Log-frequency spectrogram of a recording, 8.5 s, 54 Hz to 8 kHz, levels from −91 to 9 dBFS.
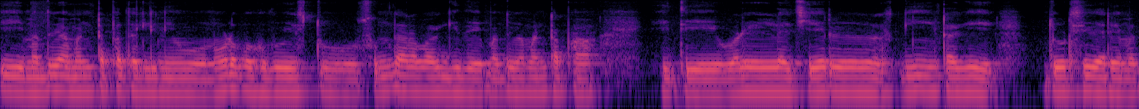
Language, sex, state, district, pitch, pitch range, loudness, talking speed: Kannada, male, Karnataka, Dakshina Kannada, 120 Hz, 110-120 Hz, -36 LUFS, 105 wpm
